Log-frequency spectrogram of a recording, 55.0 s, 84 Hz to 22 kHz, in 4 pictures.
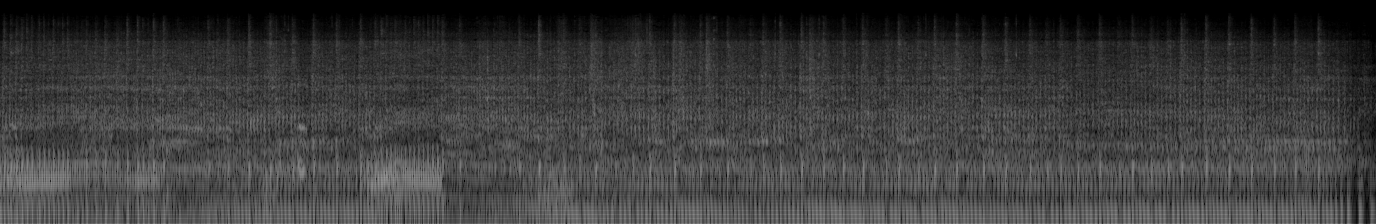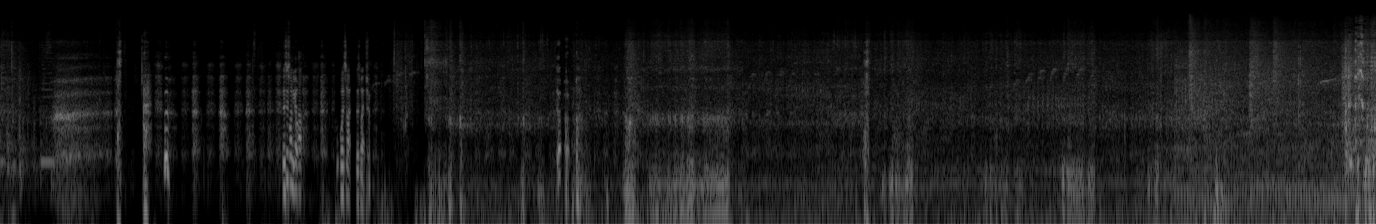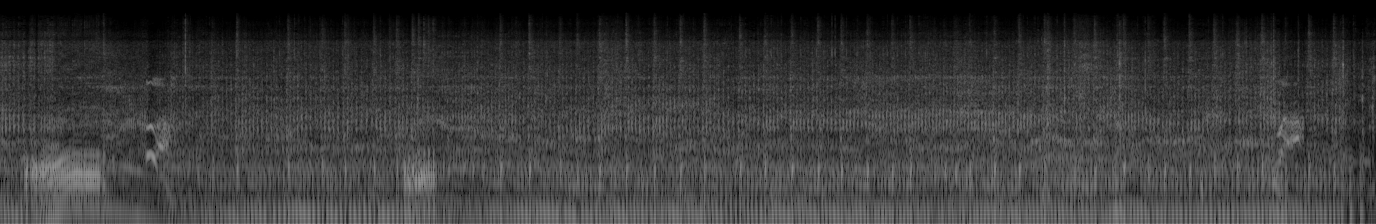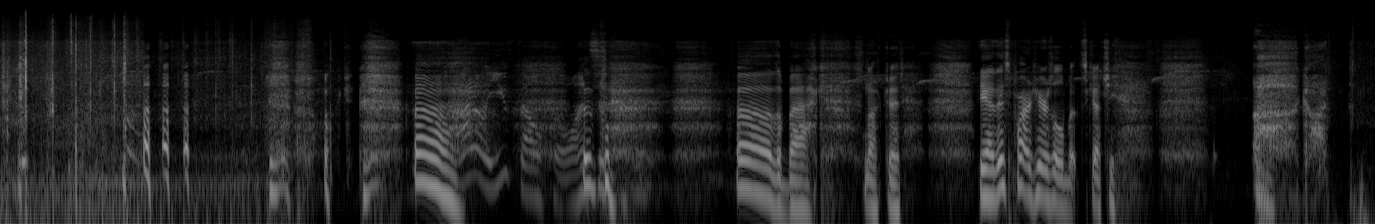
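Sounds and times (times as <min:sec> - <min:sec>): dirt bike engine running: 0:00.0 - 0:14.1, 0:18.2 - 0:46.0.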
